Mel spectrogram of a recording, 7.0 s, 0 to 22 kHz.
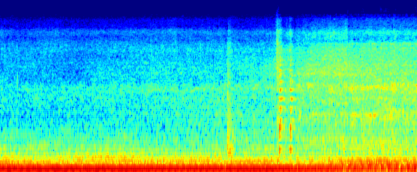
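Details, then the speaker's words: Engine's first start after a DIY Paxton supercharger install, on a baseline tune and low on fuel, warming up with cylinder head temperature 124: steady, even low idle rumble. Runs normally, with no knocks, misses or hunting. "sounds vicious right now I love it everything seems pretty fine as of right now the cylinder head temp is at 124"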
